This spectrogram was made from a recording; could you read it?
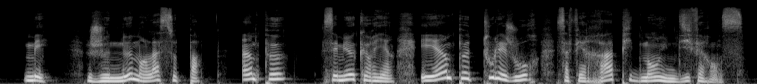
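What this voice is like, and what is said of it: Toulouse French accent. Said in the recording (French): “avec ma voix et avec mon accent toulousain”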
